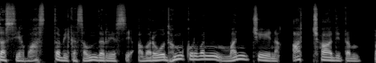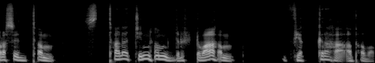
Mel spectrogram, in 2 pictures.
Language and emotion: Sanskrit, sad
